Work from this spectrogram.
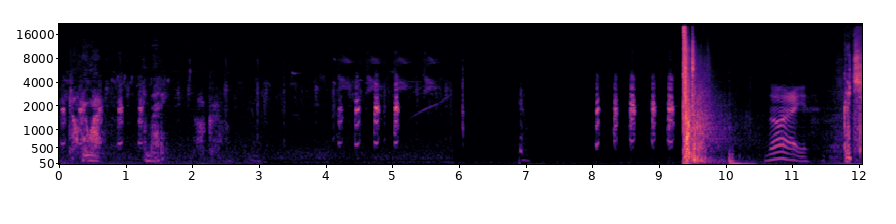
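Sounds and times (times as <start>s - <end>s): shotgun blast: 9.4s - 10.4s.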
